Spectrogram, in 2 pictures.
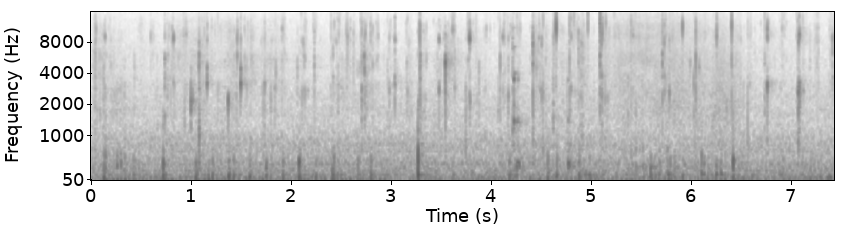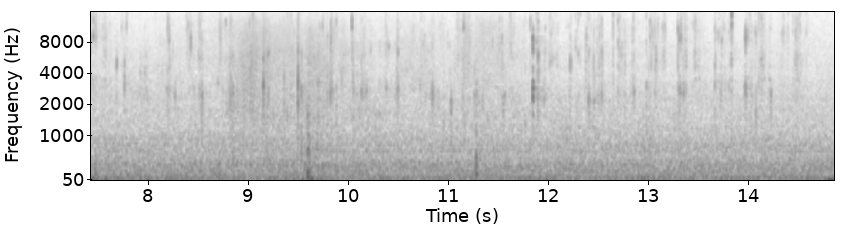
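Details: Cat eating a Ciao Churu lickable treat, close up: a steady run of wet, sticky clicks and smacking licks, dense and fast, with chewing noises throughout and no calls.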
